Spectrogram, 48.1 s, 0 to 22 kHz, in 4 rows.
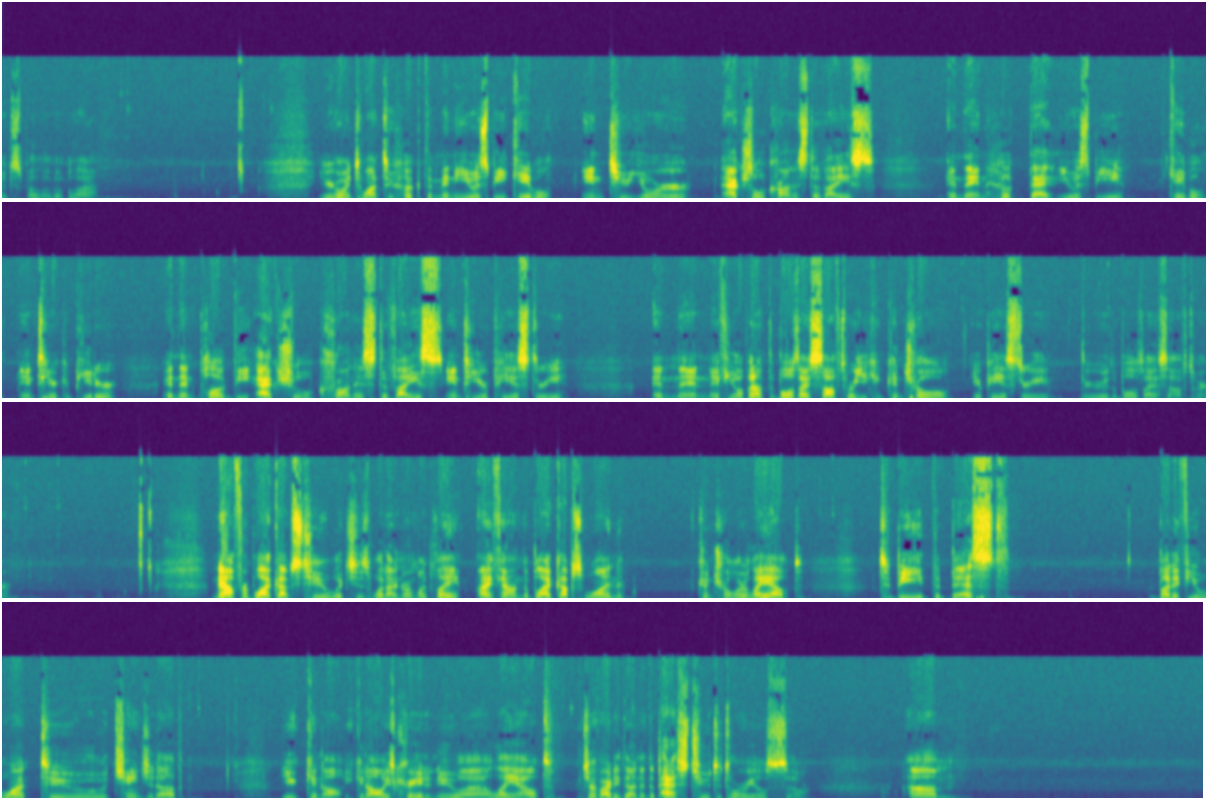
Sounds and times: Speech: 0.0s - 1.0s, 3.2s - 8.8s, 9.4s - 17.7s, 18.5s - 24.2s, 26.2s - 30.4s, 31.0s - 32.1s, 32.8s - 34.3s, 35.5s - 38.0s, 38.9s - 44.2s, 45.2s - 45.8s.

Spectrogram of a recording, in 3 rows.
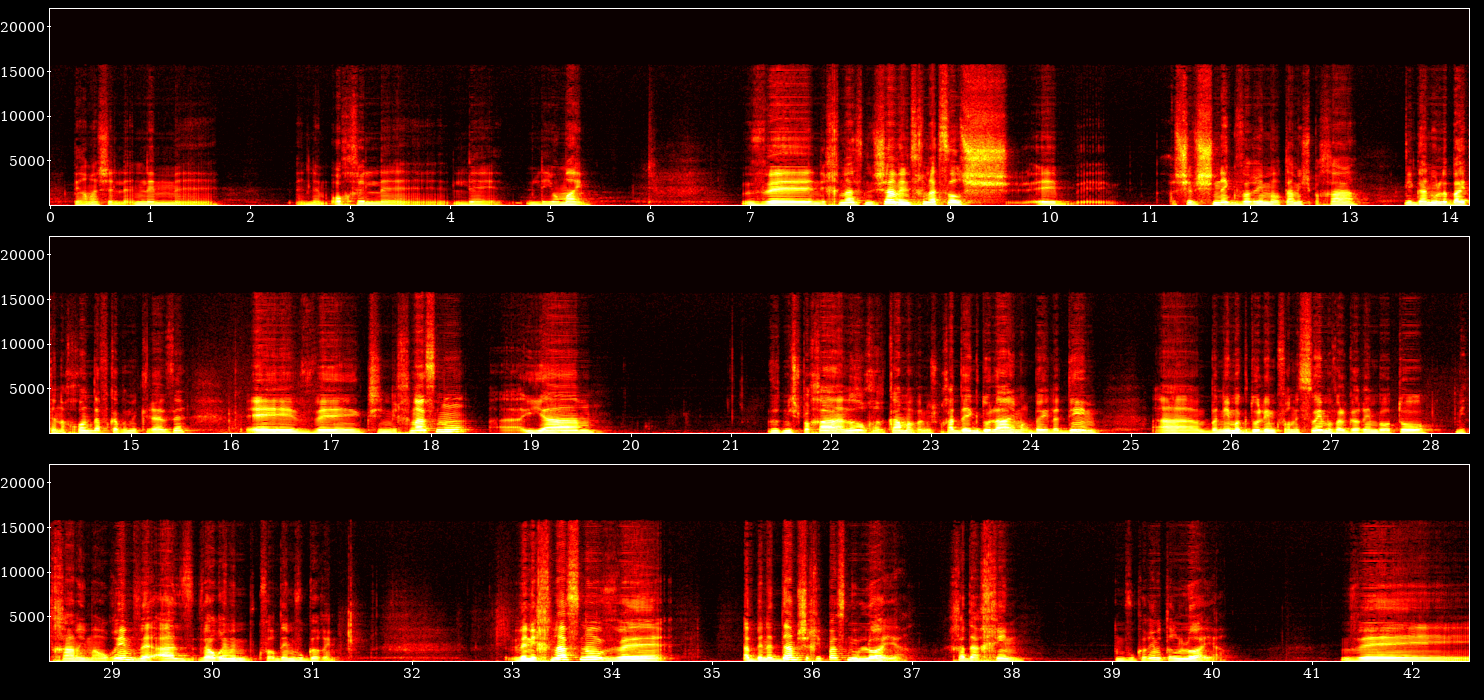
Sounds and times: Speech: 0.2s - 1.8s, 2.4s - 5.5s, 6.9s - 15.6s, 16.2s - 19.8s, 21.4s - 31.4s, 32.9s - 34.7s, 35.3s - 38.3s, 39.0s - 40.3s, 41.3s - 42.5s.

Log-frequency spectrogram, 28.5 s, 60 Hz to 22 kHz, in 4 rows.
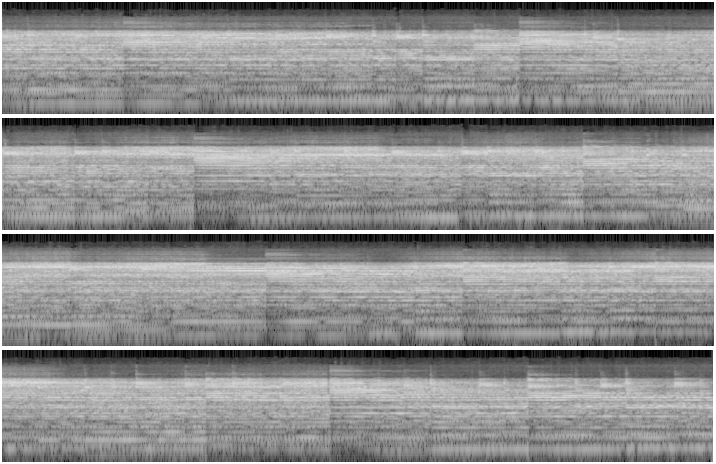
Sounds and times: Guitar: 0.0s - 28.4s.

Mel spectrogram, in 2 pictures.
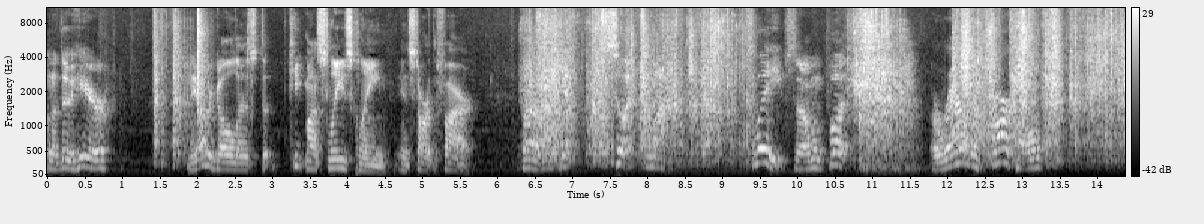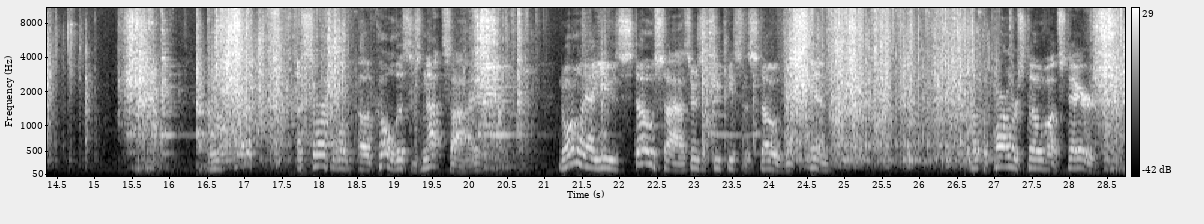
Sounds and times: Speech: 0.0s - 0.9s, 1.8s - 5.7s, 6.3s - 8.4s, 9.3s - 10.7s, 11.8s - 13.3s, 16.5s - 20.2s, 21.2s - 24.9s, 26.6s - 28.5s.

